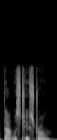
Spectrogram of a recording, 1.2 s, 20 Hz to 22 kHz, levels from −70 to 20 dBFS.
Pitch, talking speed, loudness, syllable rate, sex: 155 Hz, 205 wpm, -17 LUFS, 4.7 syllables/s, female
